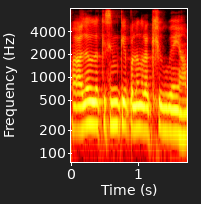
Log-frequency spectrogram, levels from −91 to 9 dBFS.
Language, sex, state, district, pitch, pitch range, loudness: Hindi, female, Bihar, Vaishali, 210 Hz, 200-235 Hz, -12 LUFS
